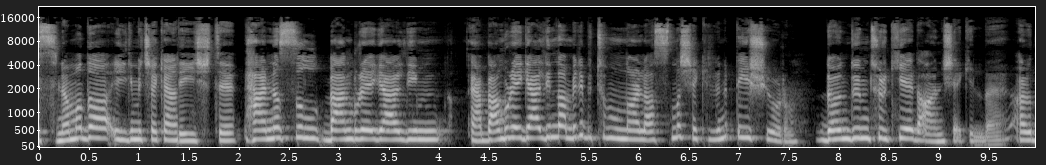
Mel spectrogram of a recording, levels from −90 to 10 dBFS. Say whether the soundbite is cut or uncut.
cut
